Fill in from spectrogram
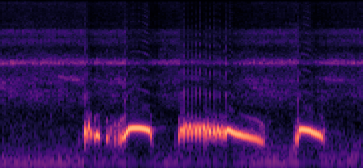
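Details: Spotted dove calling to draw rivals, used as a lure recording: a three-part coo with a stuttering opening note, a long hoarse middle note falling in pitch, and a short rising-falling closing note, over a steady high electronic whine.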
